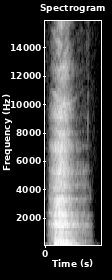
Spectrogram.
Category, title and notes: Speech > Solo speech
Fear - Gasp2
dialogue, fear, FR-AV2, gasp, Human, inhale, Male, Man, Mid-20s, Neumann, NPC, oneshot, singletake, Single-take, talk, Tascam, U67, Video-game, Vocal, voice, Voice-acting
